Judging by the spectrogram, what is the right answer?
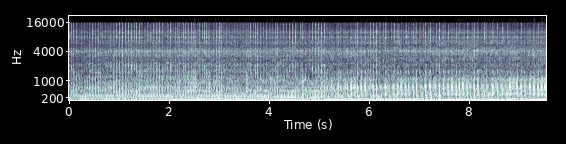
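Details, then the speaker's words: Echo GT-200 two-stroke trimmer with an aftermarket carburetor, choke off: buzzes at a high steady speed instead of a slow idle, enough that the head spins. Idle speed too high. "Okay, we got to slow it down a bit as the head's spinning."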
